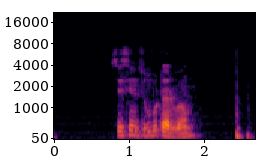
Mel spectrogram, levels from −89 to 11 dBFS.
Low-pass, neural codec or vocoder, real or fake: 7.2 kHz; none; real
